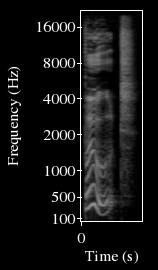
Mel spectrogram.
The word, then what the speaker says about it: boot: The answer is we pronounce the two O's differently in these words.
